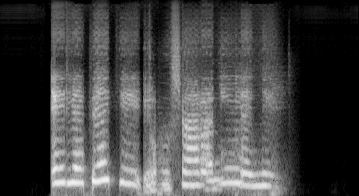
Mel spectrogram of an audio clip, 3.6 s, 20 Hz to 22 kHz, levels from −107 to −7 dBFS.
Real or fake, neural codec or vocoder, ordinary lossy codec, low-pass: fake; codec, 44.1 kHz, 0.9 kbps, DAC; none; none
